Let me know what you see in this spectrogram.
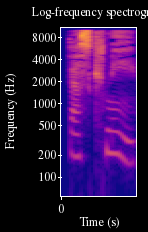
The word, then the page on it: das Knie: German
